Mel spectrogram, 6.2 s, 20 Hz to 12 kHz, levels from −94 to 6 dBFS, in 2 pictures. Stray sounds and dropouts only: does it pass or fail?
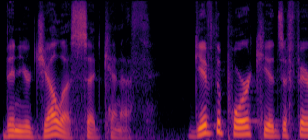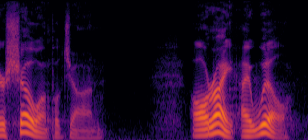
pass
